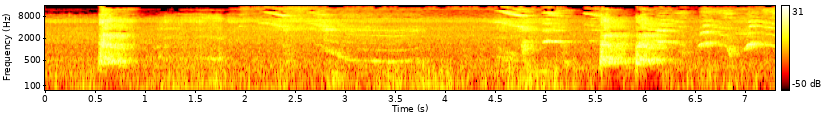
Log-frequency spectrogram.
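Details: Apollo, a dog, reacting to a crying puppy: sharp yips and bark-like bursts punctuate a drawn-out falling whine, with short rising whimpers near the close and constant low background rumble.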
